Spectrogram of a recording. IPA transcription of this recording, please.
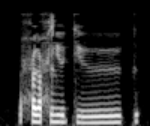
ħ ʉ ħ lʲ ʉ kʲ ʉː k

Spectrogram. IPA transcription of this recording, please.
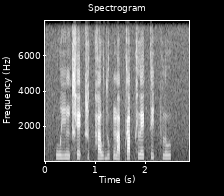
w iː˧ ŋ t͡ɕʰ e˥˩ ʔ t͡ɕ u˦˥ k̚ h a˦˥ w d u˥˩ k̚ m a˨˩ p̚ k a˦˥ p̚ kʰ l e˦˥ k̚ t i˥˩ ʔ pʰ l u˦˥ k̚

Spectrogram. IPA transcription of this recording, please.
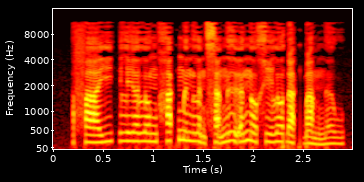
f a˨˦ j | l i˧ ə̯ l o˧ ŋ h a˦˥ k̚ m ɨ˧ n l ə̰˧˨ n s a̰˧˥ n ɣ ɨ̰˧˥ ə̯ n o˨˦ x i˨˦ l o˧ ɗ a˨˩ k̚ ɓ a˧˩ m n ə̤˨˩ w

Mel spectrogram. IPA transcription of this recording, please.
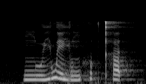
ŋ uː˨˥ j w e˨ j ʊ˨˥ ŋ h ʊ˧ k̚ t̪ʰ ɐ˧ t̚

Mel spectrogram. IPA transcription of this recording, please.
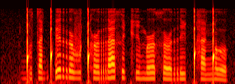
ɡ͡ǃ ʊ t æ ǃʼ ɪ r ə˞ v ʊ ǃʰ ə˞ r æ θ i kʰ i m ə˞ θ ə˞ r i ǃʰ æ ŋ͡ǃ ʊ

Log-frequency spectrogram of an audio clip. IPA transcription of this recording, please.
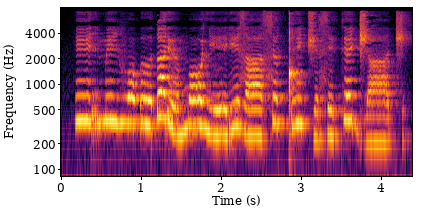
eː˥ r m e˥ i̯ v ɔ˥ ʔ ɤ˧ ɗ a˥ ɾʲ əː˩ m ɔː˧ lʲ eː˩ ɾʲ e˧ z aː˩ s ə˥ ɡ͡ǃ e˥ t͡ʃ ə˩ s e˩ k ɛ˥ d͡ʒ aː˩ t͡ʃ

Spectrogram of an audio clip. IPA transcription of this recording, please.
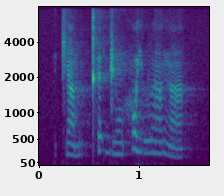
t͡ɕ ã˨ b ʊ˦ ʔ kʰ ɛ˦ ʔ d͡ʑ ũ˨ h ɔ˦˨ j u˦ l ã˦ ŋ ã˨

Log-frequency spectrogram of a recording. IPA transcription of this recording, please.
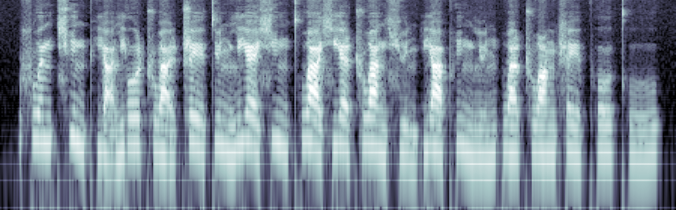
ʂ w ə˦ n t͡ɕʰ i˥˨ n pʰ j ä̰˨˩ l j o˦ ʊ̯ ʈ͡ʂ w a̰˨˩ ɪ̯ ʈ͡ʂ e˥˨ ɪ̯ t̪ y˥˨ n l j ɛ˥˨ ɕ i˥˨ ŋ t̪ʰ w ä˥˨ ɕ j ɛ˥˨ ʈ͡ʂ w a˥˨ n ɕ y̰˨˩ n p j ä˥˨ pʰ i˥˨ ŋ l y˨˦ n p w ä˦ ʈ͡ʂ w ɑ˦ ŋ ʂ e˥˨ ɪ̯ pʰ o˦ ʊ̯ kʰ u˨˦

